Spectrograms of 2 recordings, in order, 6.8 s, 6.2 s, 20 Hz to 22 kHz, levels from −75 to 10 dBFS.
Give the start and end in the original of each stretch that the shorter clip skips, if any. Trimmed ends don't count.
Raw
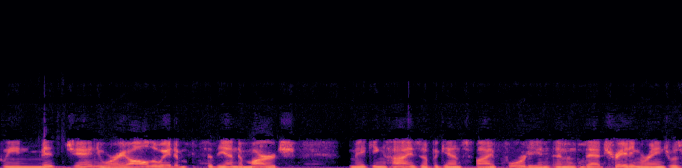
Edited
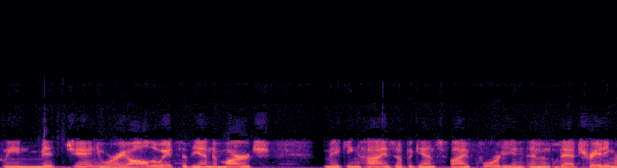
0:01.7-0:02.0

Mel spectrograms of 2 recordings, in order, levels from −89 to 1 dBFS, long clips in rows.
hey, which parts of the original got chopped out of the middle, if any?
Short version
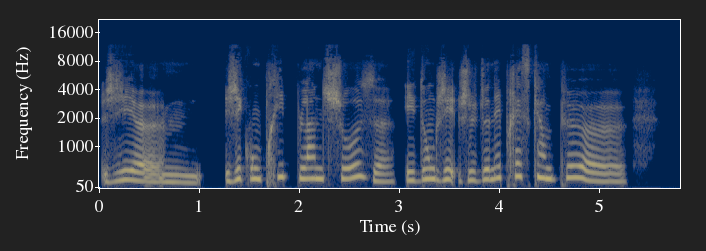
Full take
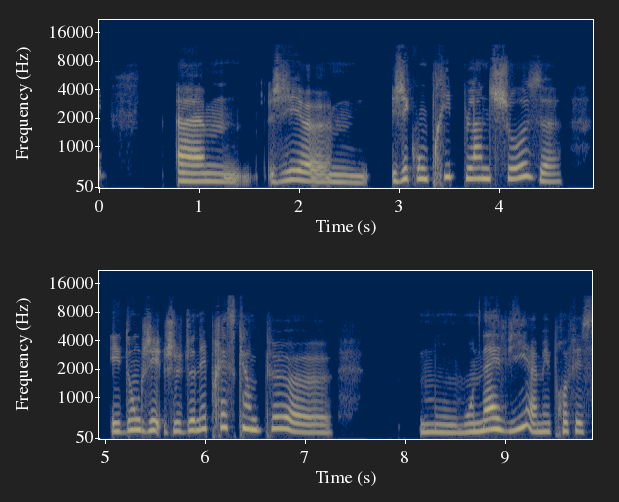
0:04.7-0:05.0

